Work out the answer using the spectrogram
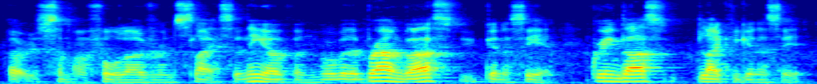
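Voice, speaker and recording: A man's voice: lowish voice, fast. A man from England with an accent that mixes English, Irish and American, chatting casually as a podcast co-host and swearing freely. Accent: mixed English, Irish and American. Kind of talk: casual chat.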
